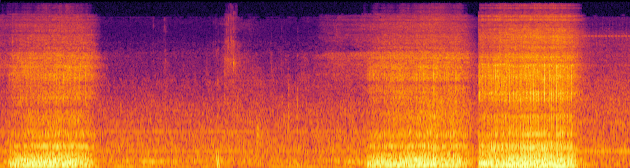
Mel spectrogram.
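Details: Sleeping coyote brothers snoring: loud, rough, fluttering snores on each breath with quieter pauses between.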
